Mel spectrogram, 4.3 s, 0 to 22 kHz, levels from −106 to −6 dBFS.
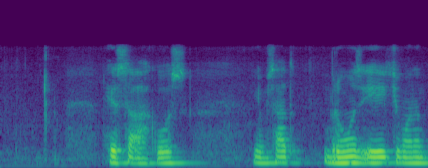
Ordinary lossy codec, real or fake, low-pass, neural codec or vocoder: none; real; 7.2 kHz; none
